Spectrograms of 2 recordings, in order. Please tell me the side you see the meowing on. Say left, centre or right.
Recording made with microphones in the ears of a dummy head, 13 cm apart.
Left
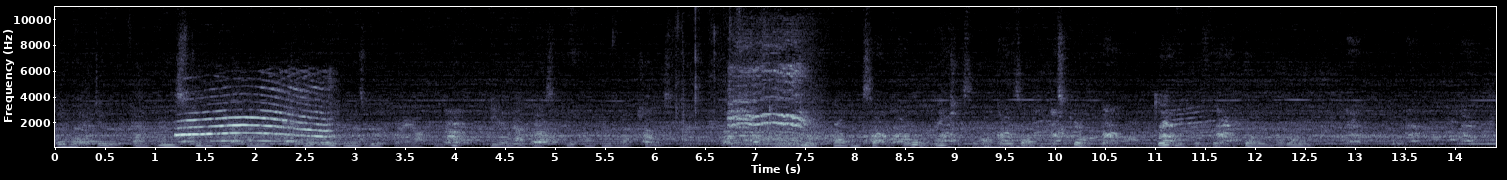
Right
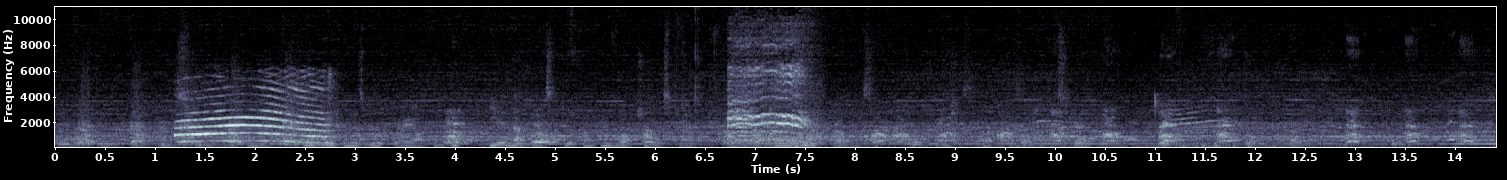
right.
